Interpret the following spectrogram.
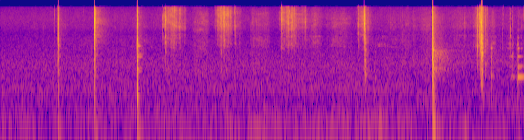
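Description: Small hatchet chopping kindling on a wooden stump block. Three sharp chops come about half a second apart, then softer scraping sounds, then two or three more chops near the end.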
